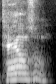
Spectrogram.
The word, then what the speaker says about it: Kendon Townsel: Is it Townsel?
